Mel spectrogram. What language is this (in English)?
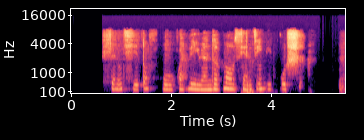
Chinese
